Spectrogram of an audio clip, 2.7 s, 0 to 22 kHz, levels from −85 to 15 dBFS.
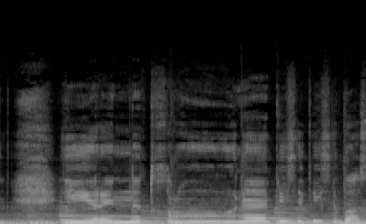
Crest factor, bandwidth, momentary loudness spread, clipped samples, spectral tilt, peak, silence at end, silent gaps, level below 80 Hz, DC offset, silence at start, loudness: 12 dB; 14 kHz; 6 LU; under 0.1%; -6 dB/octave; -4 dBFS; 0 s; none; -50 dBFS; under 0.1%; 0 s; -18 LUFS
